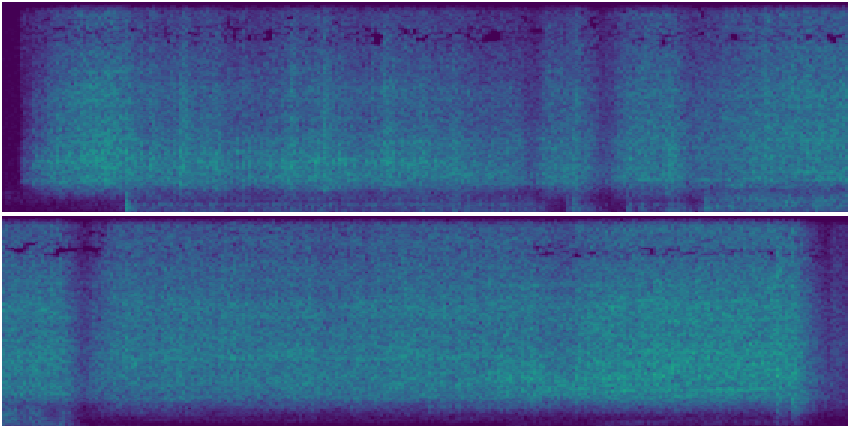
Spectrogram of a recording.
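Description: Small electric motor and gearbox of a kit-built toy car whirring as it drives across a wooden floor, an even high hiss. For the first six seconds a lower rumbling noise runs under it, and the sound cuts off abruptly near the end.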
